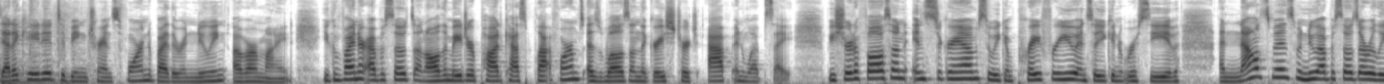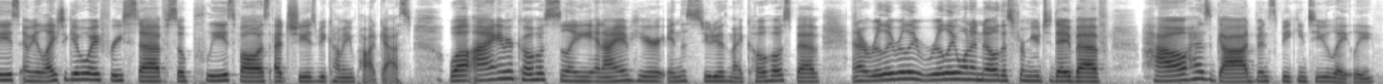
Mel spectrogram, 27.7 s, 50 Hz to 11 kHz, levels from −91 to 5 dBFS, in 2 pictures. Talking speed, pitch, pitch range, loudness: 245 wpm, 190 Hz, 170-230 Hz, -18 LUFS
